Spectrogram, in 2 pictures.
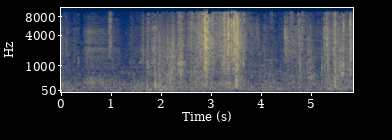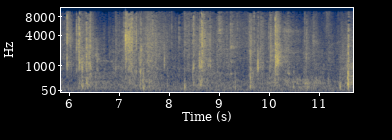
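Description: Footsteps crunching and rustling through dry grass and brush, an irregular run of crackles and snaps.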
